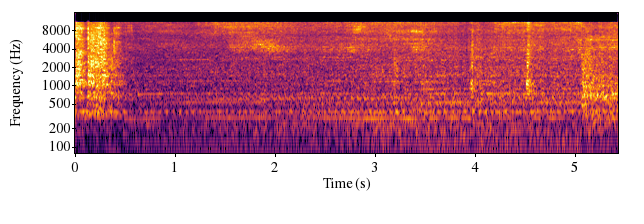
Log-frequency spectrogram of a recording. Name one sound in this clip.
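A diesel engine rumbles steadily up close.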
